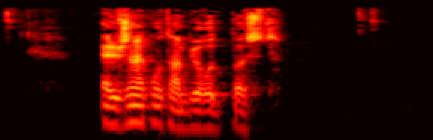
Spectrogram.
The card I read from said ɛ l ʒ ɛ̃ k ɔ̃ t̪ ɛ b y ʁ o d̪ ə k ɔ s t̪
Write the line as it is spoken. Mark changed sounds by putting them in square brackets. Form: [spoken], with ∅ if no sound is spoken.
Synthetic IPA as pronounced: ɛ l ʒ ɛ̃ k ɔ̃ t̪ [ɛ̃] b y ʁ o d̪ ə [p] ɔ s t̪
